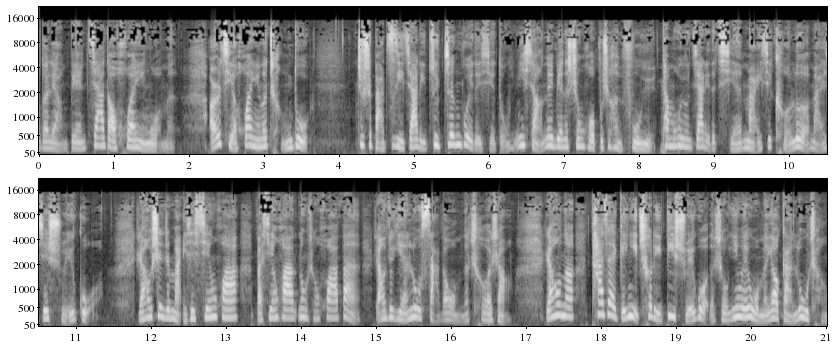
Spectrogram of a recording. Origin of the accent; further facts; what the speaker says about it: China; 也没有想到巴基斯坦的人会对我们中国人有这么友好。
